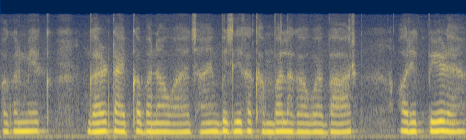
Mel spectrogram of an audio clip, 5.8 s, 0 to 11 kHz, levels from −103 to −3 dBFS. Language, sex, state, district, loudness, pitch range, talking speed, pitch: Hindi, female, Uttar Pradesh, Shamli, -14 LUFS, 205-215 Hz, 225 wpm, 210 Hz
